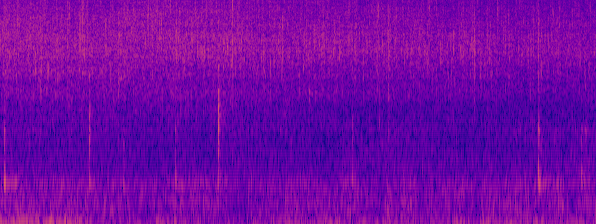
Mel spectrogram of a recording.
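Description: Sliced onions sizzling in a cast-iron Dutch oven on a propane camp stove as they are stirred with a spoon, with a few light clicks of the spoon against the pot. A low wind rumble runs underneath.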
